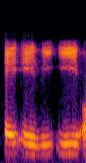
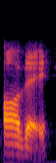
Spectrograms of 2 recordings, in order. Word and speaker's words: AAVE: You might call it AAVE, or some people pronounce it as AVE.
